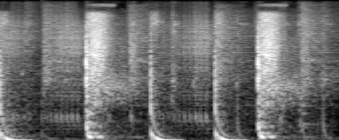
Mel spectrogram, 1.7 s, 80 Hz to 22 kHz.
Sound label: Loops BB 140, BreakBeats; Vengeance Samples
